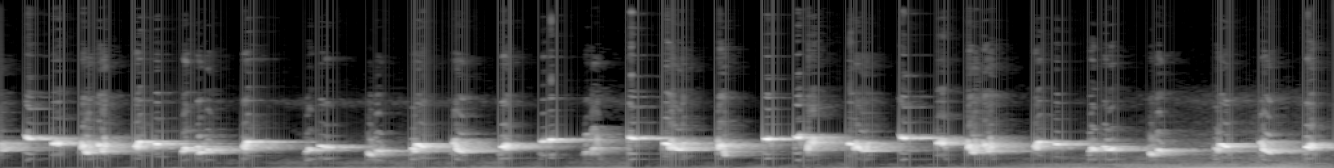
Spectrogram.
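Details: Chatty sooty-headed bulbul delivering an extended rapid song, its string of quick, liquid whistled notes alternating up and down in pitch for the full stretch, with a faint low rumble near the end.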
